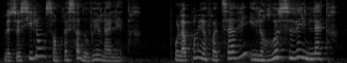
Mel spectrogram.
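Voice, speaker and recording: A woman narrating a children's story aloud in an expressive, soft-spoken way, sometimes dropping to a whisper. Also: fairly high pitch, brisk, a little hiss or hum.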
